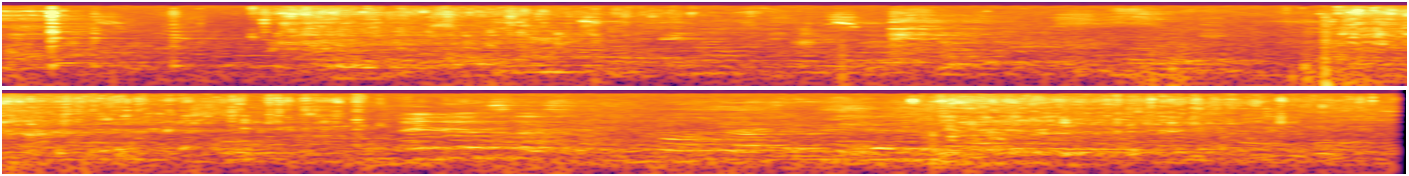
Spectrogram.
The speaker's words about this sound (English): So in my two beakers here, I have two different colored liquids. Let's see what happens if we mix them.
